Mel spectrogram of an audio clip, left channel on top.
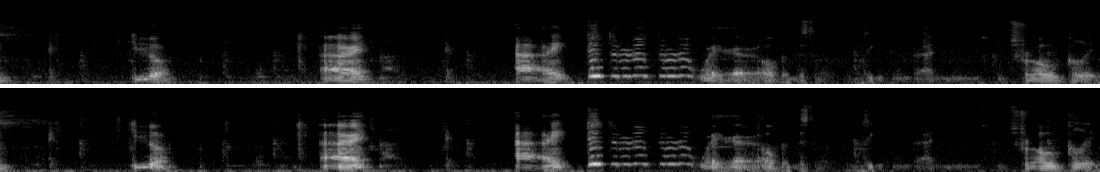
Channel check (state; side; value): normal; both; correlation -0.13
